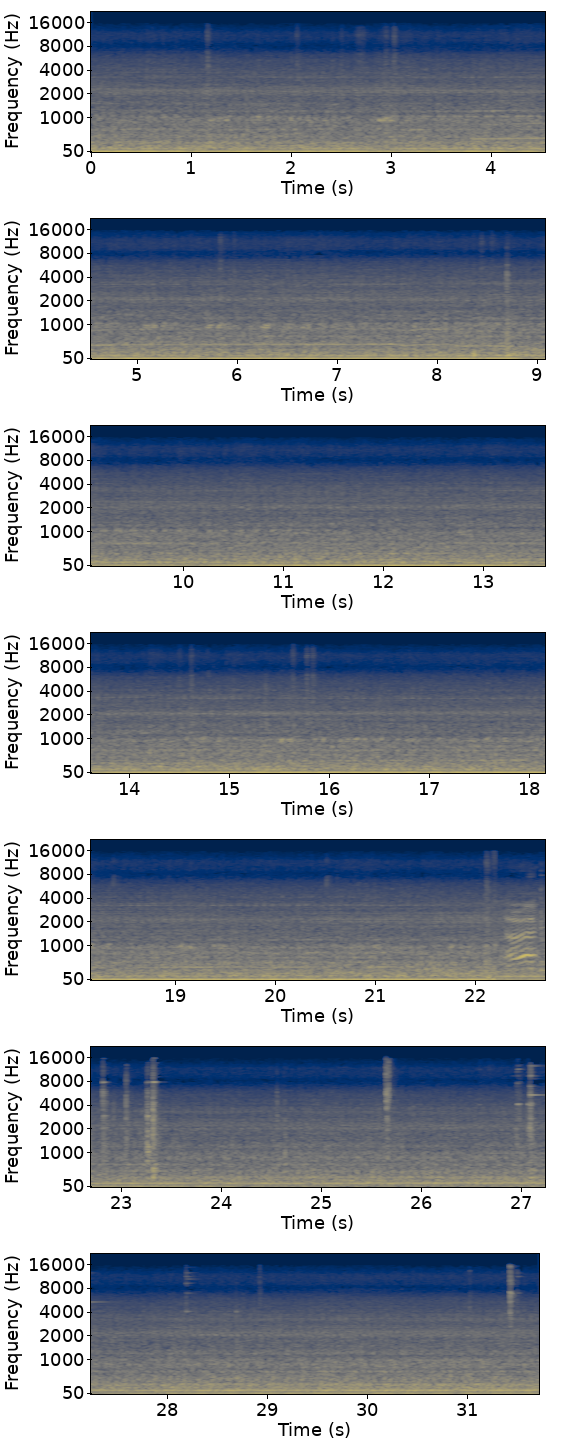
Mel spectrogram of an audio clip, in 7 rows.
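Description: Tractor engine idling steadily, its hum stepping up in pitch about 22 seconds in. A few sharp metal clanks come near that change and later on.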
